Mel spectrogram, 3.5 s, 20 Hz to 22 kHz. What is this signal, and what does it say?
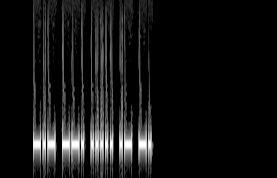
Morse code, heard as a keyed tone, about 40 wpm, 700 Hz. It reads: KG5AN
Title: USA Call Signs - 5 Characters - Repeated 2x - 40wpm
